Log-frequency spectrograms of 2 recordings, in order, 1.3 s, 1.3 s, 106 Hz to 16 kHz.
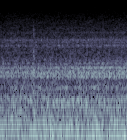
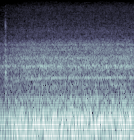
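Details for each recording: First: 2010 Dodge Charger HVAC blower motor, lowest fan speed, before replacement: constant whirring hum with faint high whine on top; blower motor itself noisy and worn. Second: Dodge Charger after HVAC blower motor replacement, engine on: steady airflow rush with a smooth fan hum and no rattle or squeal; much quieter than before, normal blower operation.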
